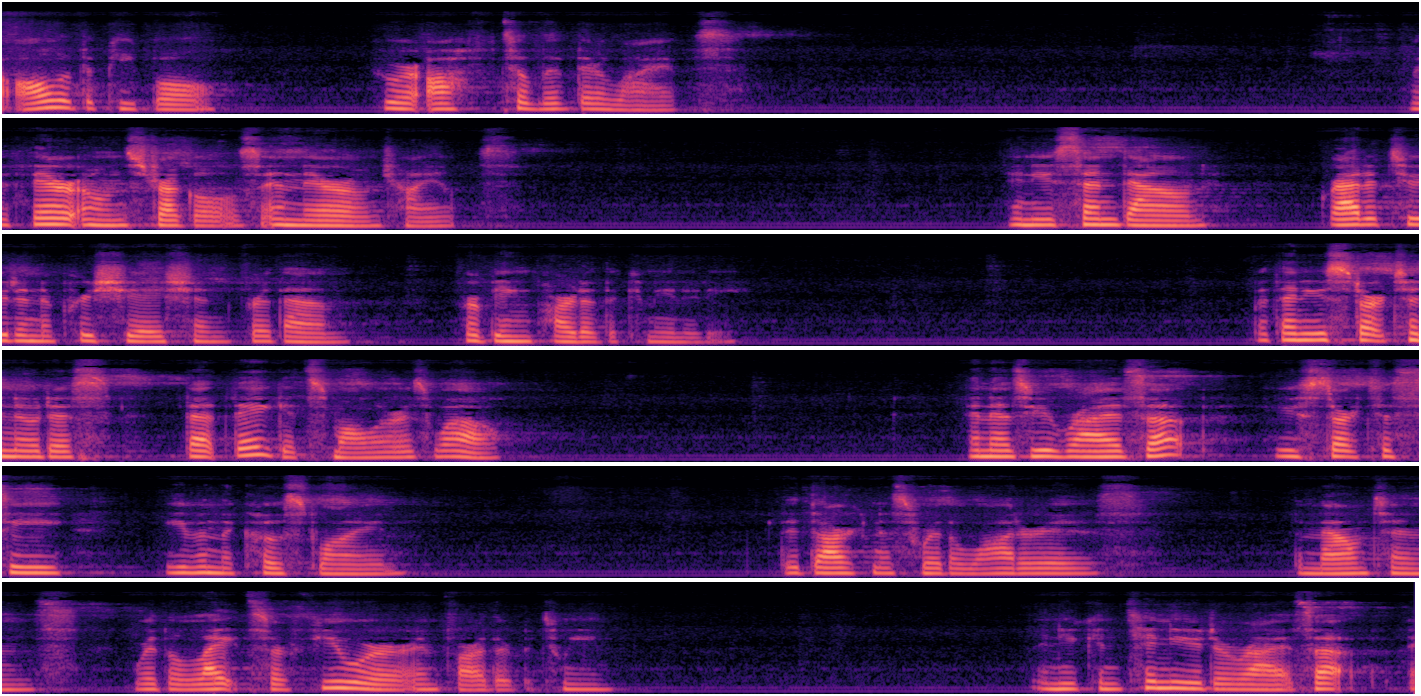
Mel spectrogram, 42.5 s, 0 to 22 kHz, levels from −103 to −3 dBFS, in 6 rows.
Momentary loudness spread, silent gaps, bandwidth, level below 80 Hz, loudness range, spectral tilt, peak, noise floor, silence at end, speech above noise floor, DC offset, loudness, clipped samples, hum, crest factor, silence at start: 17 LU; none; 15 kHz; -88 dBFS; 10 LU; -4.5 dB/octave; -10 dBFS; -74 dBFS; 0 s; 43 dB; under 0.1%; -31 LUFS; under 0.1%; 60 Hz at -60 dBFS; 24 dB; 0 s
